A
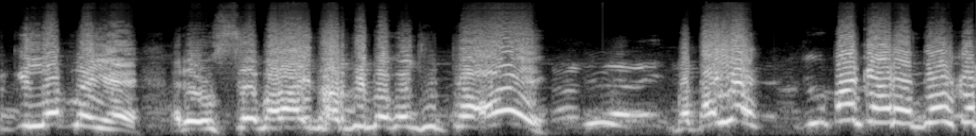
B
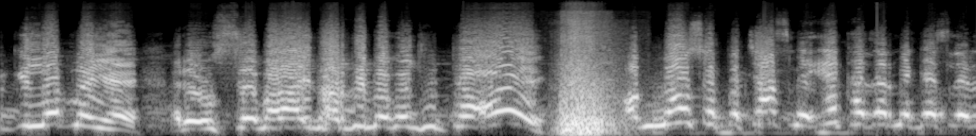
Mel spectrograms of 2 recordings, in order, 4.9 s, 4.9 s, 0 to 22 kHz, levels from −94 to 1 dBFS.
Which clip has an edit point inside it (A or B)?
B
